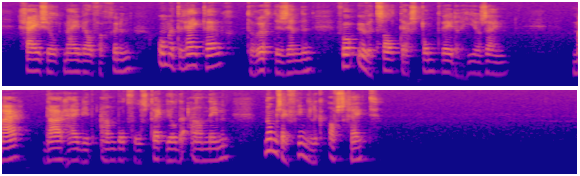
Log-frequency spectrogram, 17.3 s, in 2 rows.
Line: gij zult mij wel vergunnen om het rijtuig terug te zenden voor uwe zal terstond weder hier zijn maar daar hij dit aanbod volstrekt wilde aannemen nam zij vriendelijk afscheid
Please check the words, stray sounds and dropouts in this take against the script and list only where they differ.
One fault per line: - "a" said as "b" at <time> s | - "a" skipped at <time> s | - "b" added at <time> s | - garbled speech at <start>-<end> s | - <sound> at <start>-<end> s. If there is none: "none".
none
